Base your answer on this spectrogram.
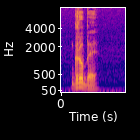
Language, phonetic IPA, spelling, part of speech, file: Polish, [ˈɡrubɨ], gruby, adjective / noun, Pl-gruby.ogg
